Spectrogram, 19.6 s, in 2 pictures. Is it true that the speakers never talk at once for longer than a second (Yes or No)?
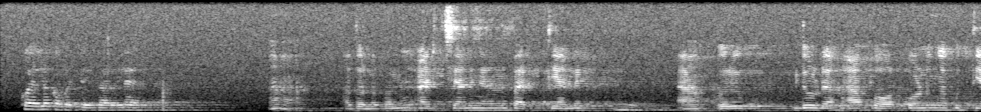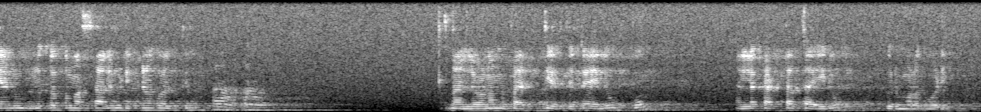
Yes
